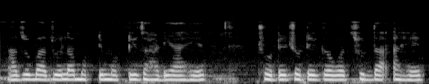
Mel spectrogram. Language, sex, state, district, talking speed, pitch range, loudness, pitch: Marathi, female, Maharashtra, Gondia, 140 wpm, 215-225 Hz, -12 LUFS, 220 Hz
